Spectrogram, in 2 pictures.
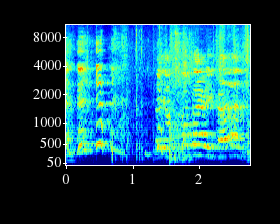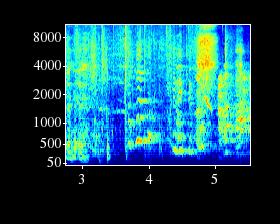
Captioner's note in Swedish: skratt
